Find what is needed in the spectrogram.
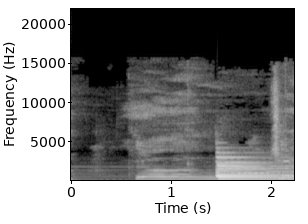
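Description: Chords played on a Nord stage keyboard's piano sound. A softer held tone comes in about two-thirds of a second in, then a loud, full C minor 9 chord with a deep bass note is struck about a second and a half in and rings on.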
